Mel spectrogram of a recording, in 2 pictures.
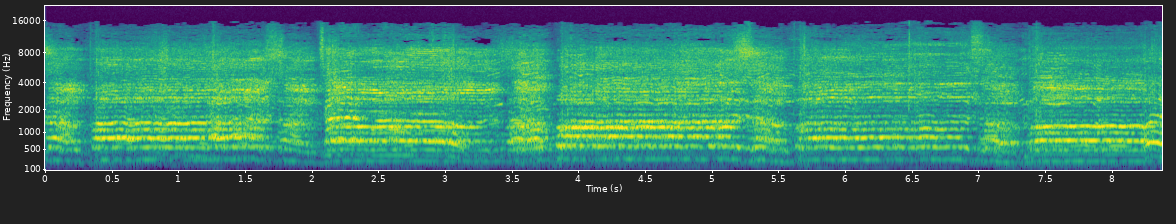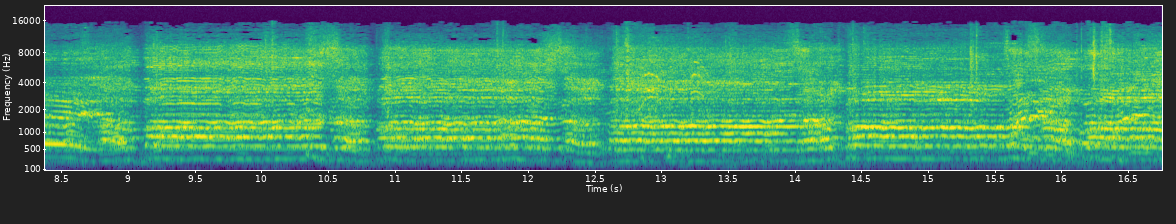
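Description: Group of men chanting a nauha (Shia mourning lament) together in repeated sung phrases, with hand blows on bare chests (matam) falling in time at the breaks between phrases, about one every one and a half to two seconds.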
